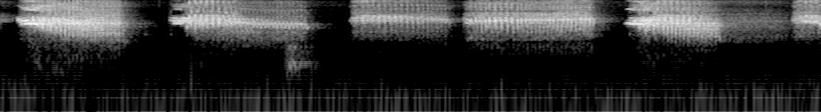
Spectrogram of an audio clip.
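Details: Young Oriental magpie-robin nestlings calling: six harsh, hissing bursts, each about half a second long, broad and high-pitched, separated by short silent gaps, with a faint low hum underneath.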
